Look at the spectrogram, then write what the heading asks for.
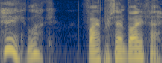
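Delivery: proud, bragging, swaggering show-off voice. Retelling what Brian Kozma said after a workout, imitating Brian Kozma. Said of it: "That's a good impression".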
